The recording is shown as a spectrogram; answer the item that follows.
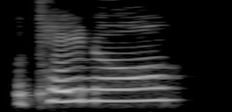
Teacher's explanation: Volcano, the stress is on the second syllable.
